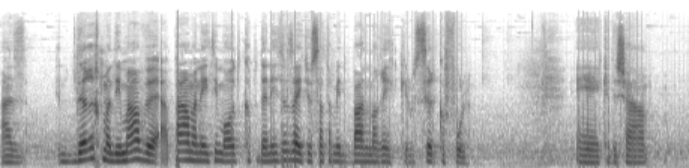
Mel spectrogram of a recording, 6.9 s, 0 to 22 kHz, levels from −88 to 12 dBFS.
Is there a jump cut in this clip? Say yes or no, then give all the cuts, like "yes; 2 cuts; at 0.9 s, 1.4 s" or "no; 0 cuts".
no; 0 cuts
